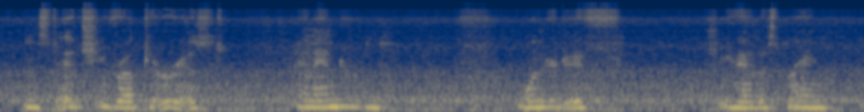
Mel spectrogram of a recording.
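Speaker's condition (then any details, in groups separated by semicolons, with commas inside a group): Cerebral palsy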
